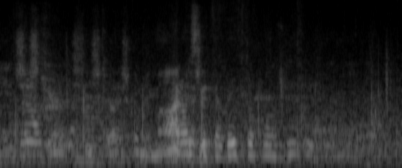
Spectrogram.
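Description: A man talks close by as he walks past.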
